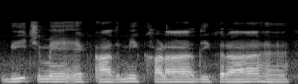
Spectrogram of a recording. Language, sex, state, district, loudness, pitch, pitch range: Hindi, male, Jharkhand, Palamu, -16 LUFS, 120 Hz, 115-125 Hz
